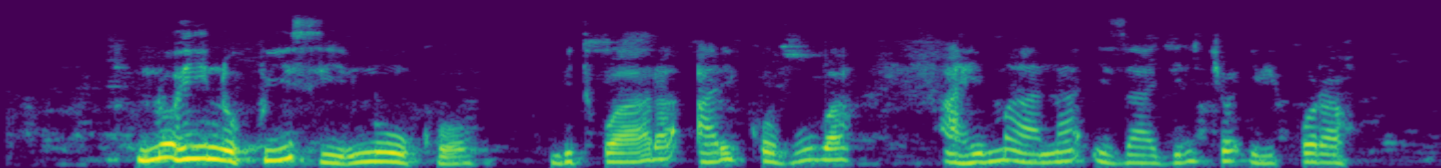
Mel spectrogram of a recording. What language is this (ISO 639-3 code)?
kin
